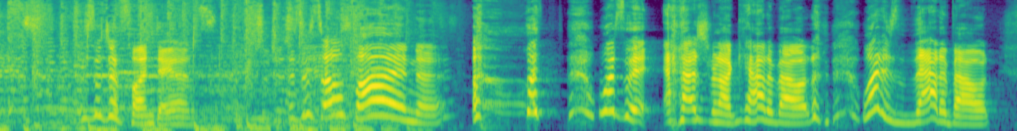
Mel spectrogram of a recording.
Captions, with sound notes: This is a fun dance. This is so fun. [laughs] What's that astronaut cat about? what is that about?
